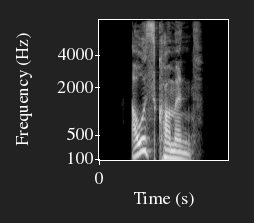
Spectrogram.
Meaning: present participle of auskommen
- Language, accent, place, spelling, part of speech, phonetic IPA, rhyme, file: German, Germany, Berlin, auskommend, verb, [ˈaʊ̯sˌkɔmənt], -aʊ̯skɔmənt, De-auskommend.ogg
